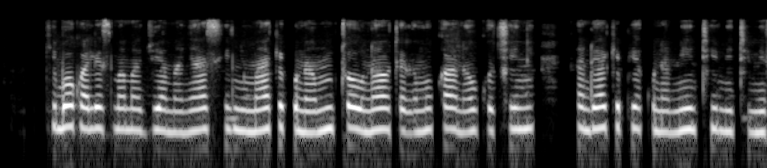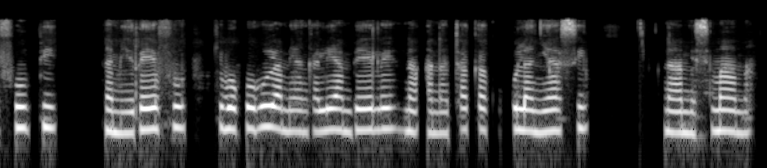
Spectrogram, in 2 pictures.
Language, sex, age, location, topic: Swahili, female, 18-24, Mombasa, agriculture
